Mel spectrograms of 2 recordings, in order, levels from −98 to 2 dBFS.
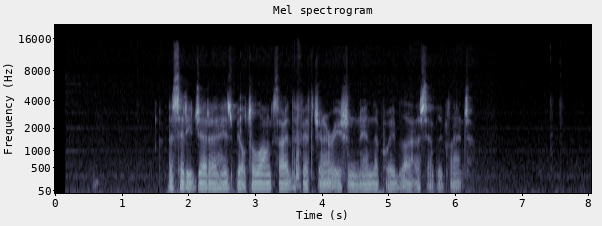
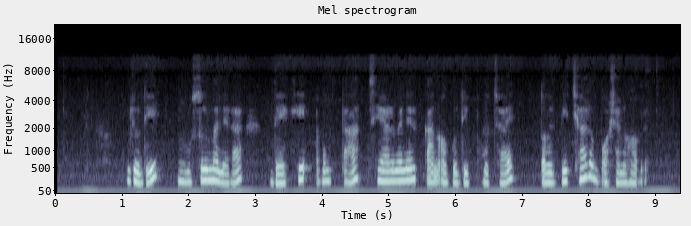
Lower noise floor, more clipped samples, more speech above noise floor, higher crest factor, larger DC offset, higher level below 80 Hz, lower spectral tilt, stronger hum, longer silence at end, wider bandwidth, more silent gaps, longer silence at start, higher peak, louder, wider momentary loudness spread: first, -77 dBFS vs -51 dBFS; neither; first, 37 dB vs 27 dB; first, 24 dB vs 18 dB; neither; second, -64 dBFS vs -48 dBFS; second, -5 dB/octave vs -9 dB/octave; neither; first, 1.8 s vs 0.15 s; first, 15.5 kHz vs 7 kHz; neither; first, 0.6 s vs 0.45 s; second, -20 dBFS vs -8 dBFS; second, -39 LUFS vs -25 LUFS; about the same, 11 LU vs 9 LU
